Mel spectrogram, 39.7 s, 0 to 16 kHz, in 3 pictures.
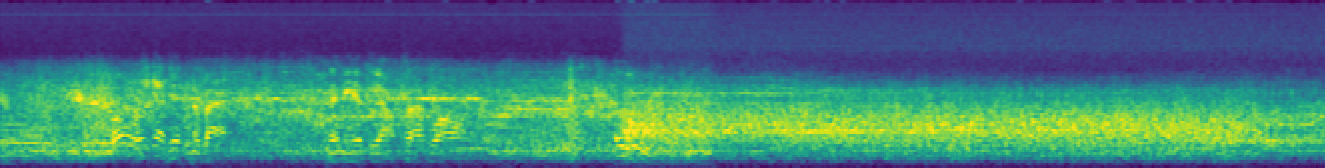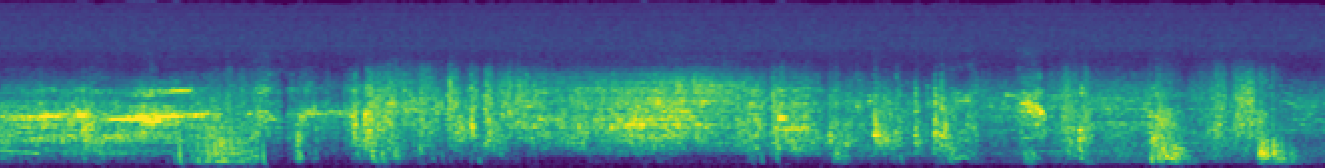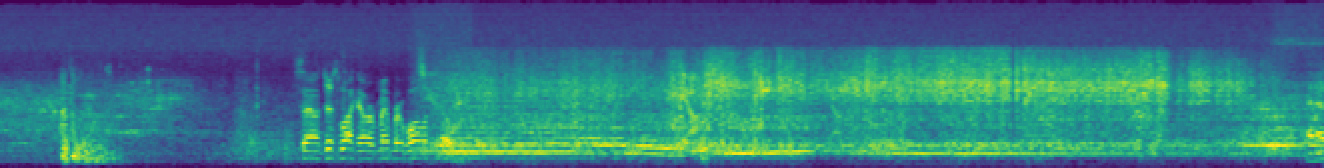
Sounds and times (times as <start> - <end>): Speech: 29.5 - 30.8.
